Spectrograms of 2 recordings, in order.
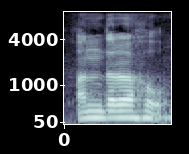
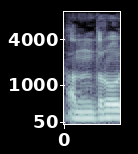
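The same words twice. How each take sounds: First: ਅੰਦਰਹੁ as andra-hu, with audible h; sounded hu ending. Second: ਅੰਦਰੋਂ ending in nasal o, no h; merged o ending. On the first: Teacher modelling for learners, ਅੰਦਰਹੁ with clear hu. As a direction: finish ਅੰਦਰਹੁ on a separate hu. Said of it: "ਅੰਦਰੋਂ ਨਹੀਂ ਕਹਿਣਾ". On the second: Teacher showing the mistake to avoid, ਅੰਦਰੋਂ without h. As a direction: run the end of ਅੰਦਰੋਂ into a nasal o. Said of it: "ਨਹੀਂ ਕਹਿਣਾ". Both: Shown as a demonstration.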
